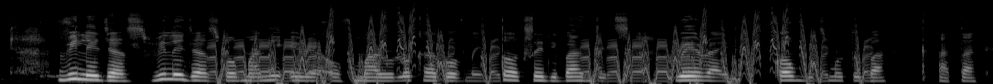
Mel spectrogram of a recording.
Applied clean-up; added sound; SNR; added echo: none; Scratching (performance technique); 12 dB; none.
